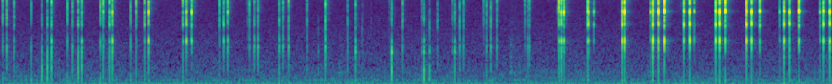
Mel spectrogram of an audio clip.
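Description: Long nails tap a clear glass jar filled with green wax candle, making quick, irregular, sharp clicks that are bright and high with almost no low end. Each tap dies away instantly, and the tapping grows louder and denser toward the end.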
